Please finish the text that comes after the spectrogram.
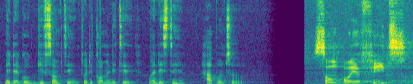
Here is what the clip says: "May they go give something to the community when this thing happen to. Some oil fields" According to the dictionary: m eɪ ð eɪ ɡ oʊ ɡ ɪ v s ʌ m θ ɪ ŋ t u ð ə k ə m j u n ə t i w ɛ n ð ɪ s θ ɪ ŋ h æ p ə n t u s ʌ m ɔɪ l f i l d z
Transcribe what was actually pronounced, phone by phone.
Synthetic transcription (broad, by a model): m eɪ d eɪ ɡ oʊ ɡ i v s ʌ m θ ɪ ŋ t u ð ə k ə m j u n ə t i w ɛ n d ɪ s t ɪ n h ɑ p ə n t u s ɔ m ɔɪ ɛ f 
